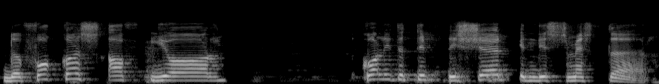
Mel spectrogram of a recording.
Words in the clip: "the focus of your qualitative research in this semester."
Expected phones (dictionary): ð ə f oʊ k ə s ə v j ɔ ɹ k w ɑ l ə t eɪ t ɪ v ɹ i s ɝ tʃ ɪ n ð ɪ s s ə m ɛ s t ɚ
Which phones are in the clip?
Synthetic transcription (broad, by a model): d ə f oʊ k ə s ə f j ɔ ɹ k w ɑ l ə t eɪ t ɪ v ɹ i ʃ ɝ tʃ ɪ n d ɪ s s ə m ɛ s t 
